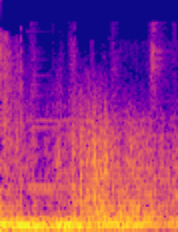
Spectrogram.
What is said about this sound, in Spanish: Disparar un cañón de ejército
